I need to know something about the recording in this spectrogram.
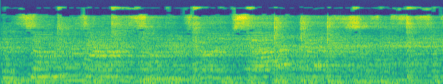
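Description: Amplified live music with singing from a festival stage over a heavy, steady bass, heard from out in the open crowd.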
